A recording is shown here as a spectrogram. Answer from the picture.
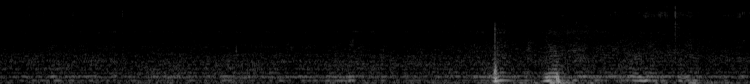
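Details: German wasps at their nest during a pest-control treatment with powder, insects still streaming out; a steady low buzzing hum runs throughout, with a few louder knocks and handling noises near the end.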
